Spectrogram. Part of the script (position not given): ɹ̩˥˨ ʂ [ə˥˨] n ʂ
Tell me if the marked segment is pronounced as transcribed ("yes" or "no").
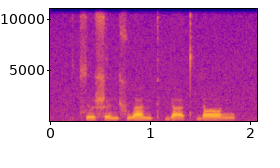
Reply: yes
